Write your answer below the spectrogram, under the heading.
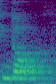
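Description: The d is made with the tongue on the teeth. The speaker calls it wrong. "Мы все привыкли говорить «дог»"

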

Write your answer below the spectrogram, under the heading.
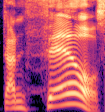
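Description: The word feos is said with strong emphasis.

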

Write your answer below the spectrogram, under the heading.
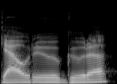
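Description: The name is said with Japanese syllables. "In Japanese, it flows a little bit better"

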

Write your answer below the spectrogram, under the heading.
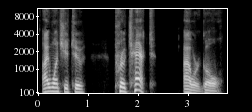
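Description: The stress falls on the word protect. The point is to defend and guard. "Ah, protection"

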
